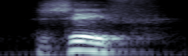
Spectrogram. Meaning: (noun) screen, sieve; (verb) inflection of zeven: 1. first-person singular present indicative 2. second-person singular present indicative 3. imperative
- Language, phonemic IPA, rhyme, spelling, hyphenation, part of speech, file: Dutch, /zeːf/, -eːf, zeef, zeef, noun / verb, Nl-zeef.ogg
